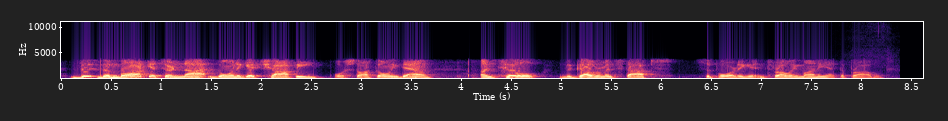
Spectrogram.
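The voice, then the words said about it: Brooklyn New York accent. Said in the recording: “I hear a Brooklyn accent. You're obviously very New York.”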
